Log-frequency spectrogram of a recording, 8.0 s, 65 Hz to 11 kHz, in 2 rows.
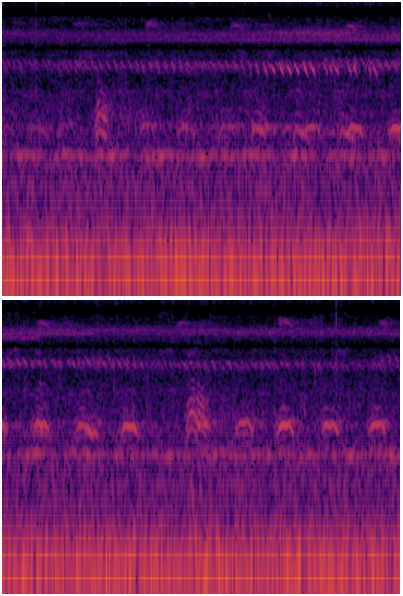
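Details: An azure-winged magpie (Cyanopica cyanus), on 1 September 2021, gives a rapid run of short, arched mid-pitched notes, about three per second, over steady insect drones and low rumbling background noise.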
